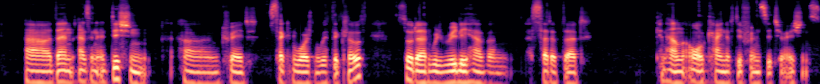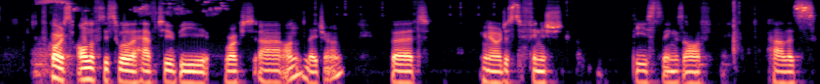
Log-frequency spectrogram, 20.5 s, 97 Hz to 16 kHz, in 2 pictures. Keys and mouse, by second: 8.5 middle click, 18.0 shift+a, 19.6 drag.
